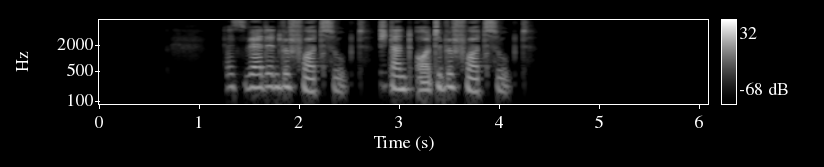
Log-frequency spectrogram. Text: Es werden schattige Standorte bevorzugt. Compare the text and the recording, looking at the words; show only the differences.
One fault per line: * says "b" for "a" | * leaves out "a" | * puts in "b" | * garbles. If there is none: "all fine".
* says "bevorzugt" for "schattige"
